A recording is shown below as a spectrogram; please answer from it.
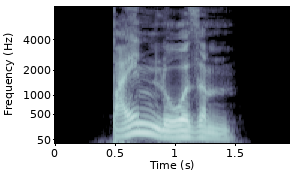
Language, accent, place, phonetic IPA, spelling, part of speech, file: German, Germany, Berlin, [ˈbaɪ̯nˌloːzm̩], beinlosem, adjective, De-beinlosem.ogg
- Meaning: strong dative masculine/neuter singular of beinlos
